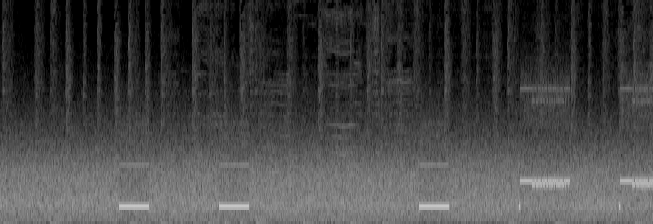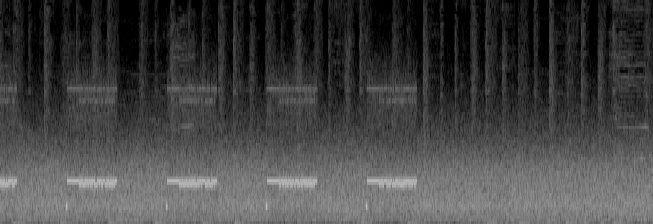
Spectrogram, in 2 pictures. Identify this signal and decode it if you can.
Radio time signal (CHU, Canada), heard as beeps and data bursts, one a second, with radio static.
